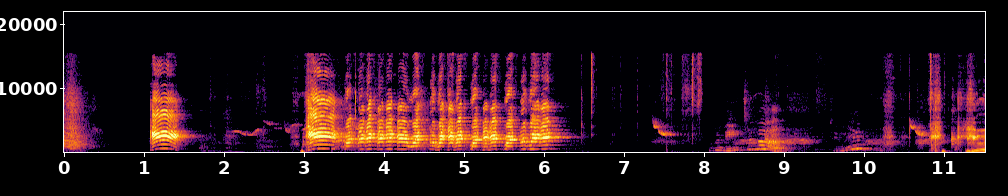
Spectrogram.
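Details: Pet Alexandrine parakeet trained to speak, producing a sharp rising call, then a long run of rasping talk-like phrases, followed by softer broken utterances with pauses.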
